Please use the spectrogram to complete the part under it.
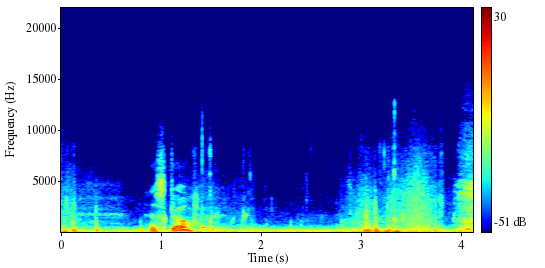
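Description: A fish splashes into water as it is released.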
